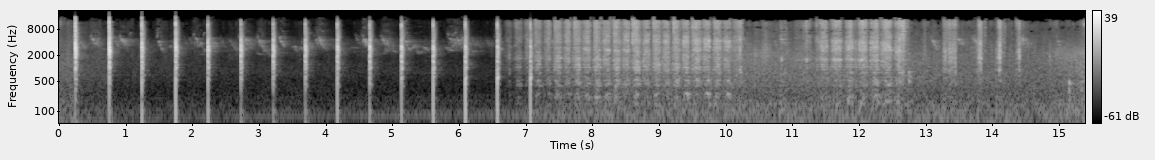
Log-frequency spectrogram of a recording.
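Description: Hand tools working wood: about fourteen sharp, evenly spaced knocks, roughly two a second, then a knife scraping the wood in fast, rasping strokes for about six seconds.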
